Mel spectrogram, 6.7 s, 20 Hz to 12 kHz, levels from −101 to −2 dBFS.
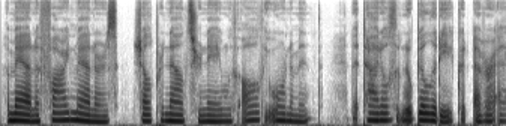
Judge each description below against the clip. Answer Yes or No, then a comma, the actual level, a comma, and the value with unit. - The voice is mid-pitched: Yes, medium, 175 Hz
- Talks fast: No, average, 180 wpm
